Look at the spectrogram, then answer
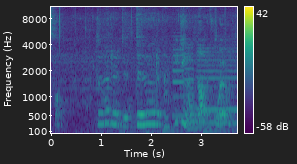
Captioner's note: humming cheerfully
